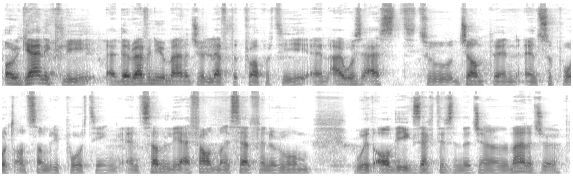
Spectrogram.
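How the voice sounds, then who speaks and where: Male, middle-aged, mid-pitched voice, conversational podcast guest. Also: little pitch movement, fairly quick, darkish tone. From Lebanon. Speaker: podcast guest, hotel executive. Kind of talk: conversational interview answers, career storytelling.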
